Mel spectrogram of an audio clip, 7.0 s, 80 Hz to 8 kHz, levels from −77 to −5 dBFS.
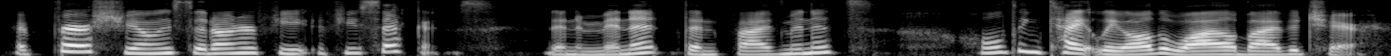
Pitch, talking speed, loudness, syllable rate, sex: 225 Hz, 215 wpm, -18 LUFS, 5.6 syllables/s, female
